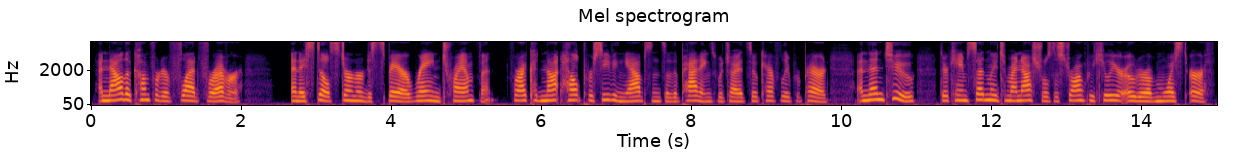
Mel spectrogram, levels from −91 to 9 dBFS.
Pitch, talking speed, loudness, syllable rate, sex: 215 Hz, 185 wpm, -18 LUFS, 5.3 syllables/s, female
